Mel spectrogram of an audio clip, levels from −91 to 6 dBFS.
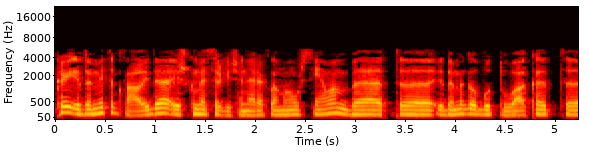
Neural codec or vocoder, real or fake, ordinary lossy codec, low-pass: codec, 16 kHz, 8 kbps, FreqCodec, larger model; fake; MP3, 24 kbps; 5.4 kHz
